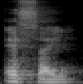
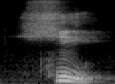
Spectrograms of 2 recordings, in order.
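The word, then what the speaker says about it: し: It is not pronounced pronounced as si. It is not pronounced as C. It is actually pronounced as S hi she.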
